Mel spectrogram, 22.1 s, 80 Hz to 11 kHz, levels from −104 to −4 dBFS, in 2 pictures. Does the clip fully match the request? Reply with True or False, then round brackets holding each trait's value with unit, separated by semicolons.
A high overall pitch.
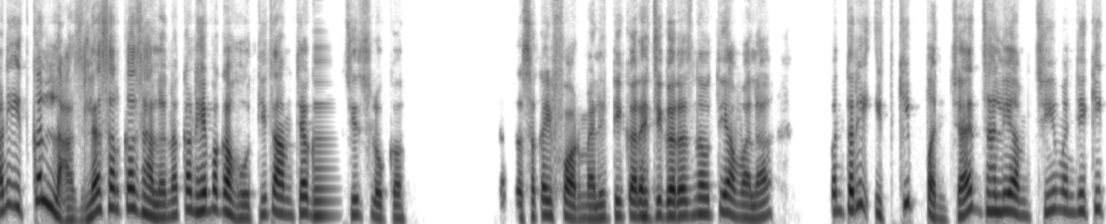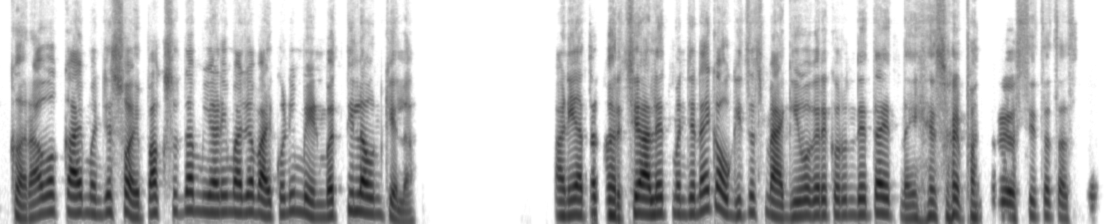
False (175 Hz)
